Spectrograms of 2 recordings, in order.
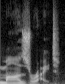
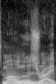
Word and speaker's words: Mosrite: You know what is funny I still I still occasionally find myself saying Mosrite. Mhm. Which is not. It's Mosrite because the man's name was Mosley.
